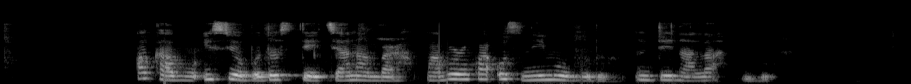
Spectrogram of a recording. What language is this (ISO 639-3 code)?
ibo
